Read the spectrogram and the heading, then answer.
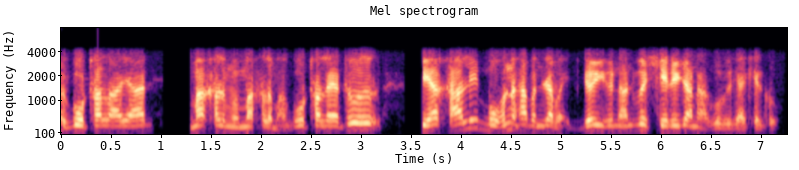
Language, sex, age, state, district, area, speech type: Bodo, male, 60+, Assam, Chirang, rural, conversation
